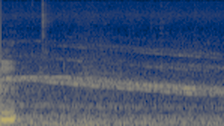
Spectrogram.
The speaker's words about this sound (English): I was just waiting for the sirens to go by.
